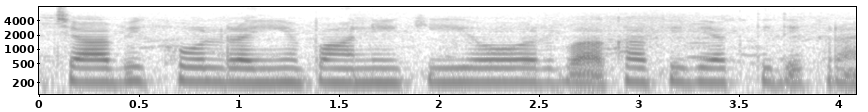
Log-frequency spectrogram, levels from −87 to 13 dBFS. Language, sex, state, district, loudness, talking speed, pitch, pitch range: Hindi, female, Uttar Pradesh, Budaun, -45 LUFS, 190 wpm, 200 Hz, 200-205 Hz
